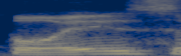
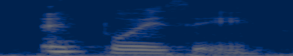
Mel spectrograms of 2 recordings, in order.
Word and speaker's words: Boise: I'm not sure how to pronounce it. Is it Boise or Boise? Boise.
